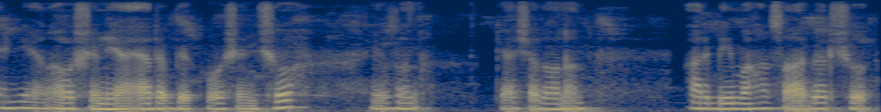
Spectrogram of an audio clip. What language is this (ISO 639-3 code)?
kas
